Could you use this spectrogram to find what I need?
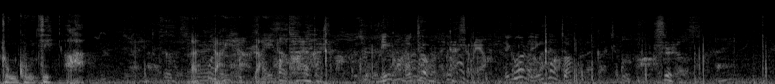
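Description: A crowd of men murmurs and chatters outdoors.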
